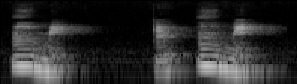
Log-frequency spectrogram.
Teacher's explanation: You can kind of hear that u is pronounced with a high pitch. You don't put too much stress.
